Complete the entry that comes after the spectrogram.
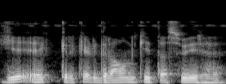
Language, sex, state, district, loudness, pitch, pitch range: Hindi, male, Delhi, New Delhi, -14 LUFS, 105 Hz, 100-110 Hz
